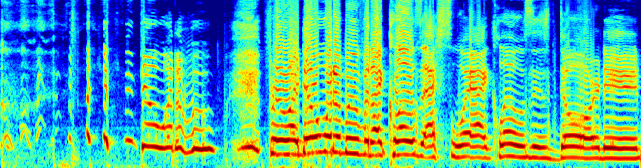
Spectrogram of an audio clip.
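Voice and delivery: frightened, shaky voice. Playing a game and too afraid to move, scared and shaking. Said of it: "I'm shaking right now".

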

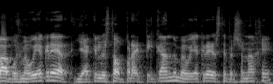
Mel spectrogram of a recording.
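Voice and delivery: ordinary talk

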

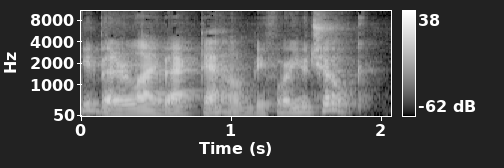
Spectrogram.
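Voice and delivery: ordinary delivery

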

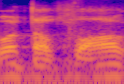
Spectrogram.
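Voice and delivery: mock obnoxious, rude, jerk-style delivery. Describing how rude players talk, imitating a rude asshole tone. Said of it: "some people we meet, they have, like, an asshole tone, you know, they talk like".

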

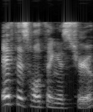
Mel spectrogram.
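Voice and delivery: quick phrase, voice breaking mid-phrase. Explaining a logic statement very late at night, voice cracking. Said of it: "excuse my voice crack there".

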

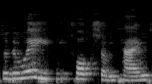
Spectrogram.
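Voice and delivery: ordinary delivery

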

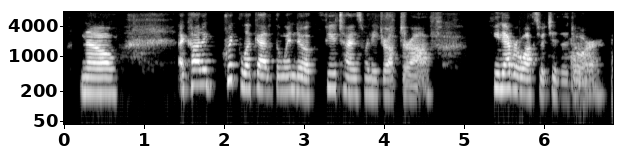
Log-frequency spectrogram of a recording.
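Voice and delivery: ordinary delivery

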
